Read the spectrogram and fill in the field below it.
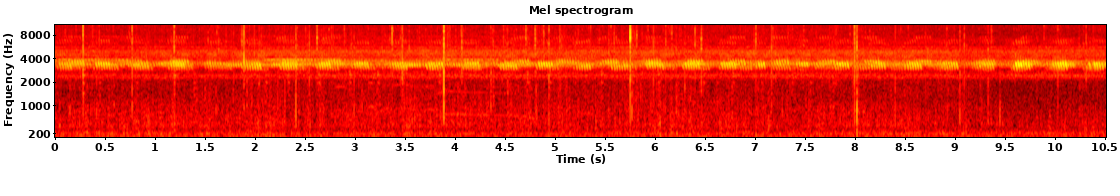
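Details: Unbroken high-pitched trilling of grass insects fills an autumn night next to a campfire in a round brazier, captured with an MKE600 microphone; scattered crackles and snaps of burning firewood break in every few seconds.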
